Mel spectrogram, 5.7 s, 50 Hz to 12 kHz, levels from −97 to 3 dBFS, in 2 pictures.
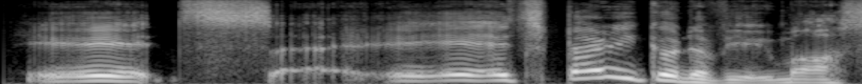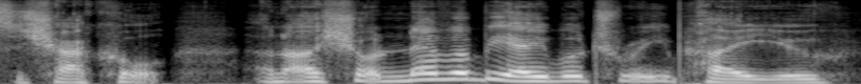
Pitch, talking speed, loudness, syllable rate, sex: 180 Hz, 165 wpm, -19 LUFS, 4.6 syllables/s, male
